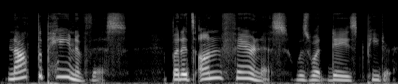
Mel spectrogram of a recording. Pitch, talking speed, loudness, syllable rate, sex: 235 Hz, 180 wpm, -19 LUFS, 4.5 syllables/s, female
